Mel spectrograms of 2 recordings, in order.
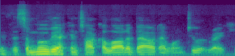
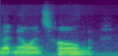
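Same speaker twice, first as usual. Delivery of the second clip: plain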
